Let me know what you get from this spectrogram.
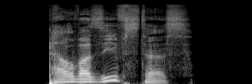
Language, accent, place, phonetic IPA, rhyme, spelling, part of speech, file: German, Germany, Berlin, [pɛʁvaˈziːfstəs], -iːfstəs, pervasivstes, adjective, De-pervasivstes.ogg
- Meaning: strong/mixed nominative/accusative neuter singular superlative degree of pervasiv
